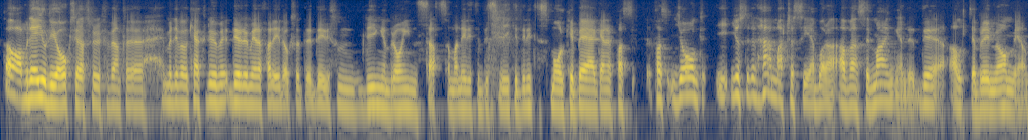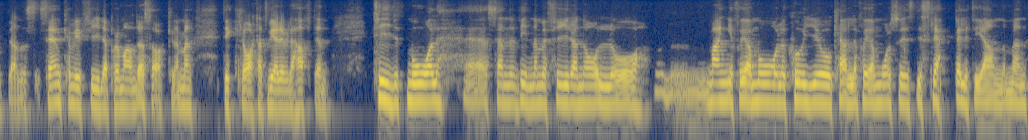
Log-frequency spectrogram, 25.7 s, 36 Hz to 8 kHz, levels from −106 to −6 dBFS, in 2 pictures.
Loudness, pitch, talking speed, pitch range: -23 LUFS, 140 Hz, 235 wpm, 125-155 Hz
